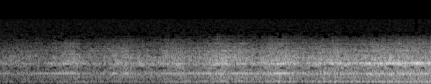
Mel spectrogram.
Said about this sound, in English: Now, when you hear a humming like that, you know that car has worn out gears. And probably they're worn because the owner forgot to change to winter gear lubricants when cold weather came.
